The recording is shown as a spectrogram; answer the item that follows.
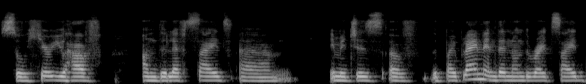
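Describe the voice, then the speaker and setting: A woman speaks with a French accent at a fairly low pitch and moderate pace. The recording is very clean, with a silent background. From France. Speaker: climate campaigner. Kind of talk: presentation.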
